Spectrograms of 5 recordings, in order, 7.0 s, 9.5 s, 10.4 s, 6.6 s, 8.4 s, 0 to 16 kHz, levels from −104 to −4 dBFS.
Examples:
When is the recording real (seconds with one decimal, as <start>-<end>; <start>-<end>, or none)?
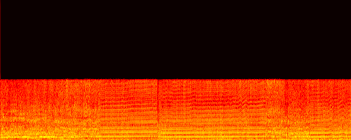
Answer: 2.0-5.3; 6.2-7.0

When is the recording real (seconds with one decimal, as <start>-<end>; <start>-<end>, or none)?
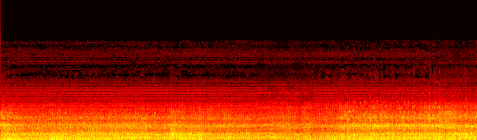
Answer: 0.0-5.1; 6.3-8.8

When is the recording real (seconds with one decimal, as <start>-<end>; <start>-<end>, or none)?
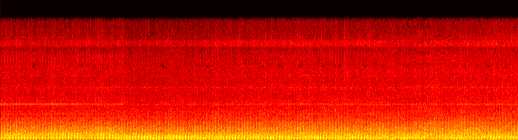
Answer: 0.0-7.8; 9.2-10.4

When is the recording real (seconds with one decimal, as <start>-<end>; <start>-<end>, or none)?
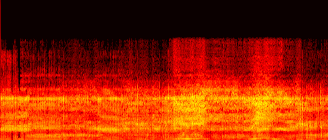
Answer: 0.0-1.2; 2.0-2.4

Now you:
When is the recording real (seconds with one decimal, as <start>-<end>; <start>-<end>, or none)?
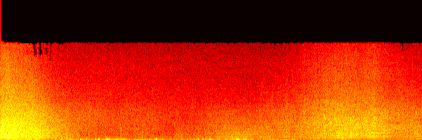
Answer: 0.0-7.4; 8.0-8.4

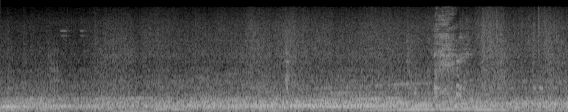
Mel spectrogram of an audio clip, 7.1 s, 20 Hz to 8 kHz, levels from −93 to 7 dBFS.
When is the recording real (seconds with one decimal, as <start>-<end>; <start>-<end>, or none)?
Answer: 0.0-7.1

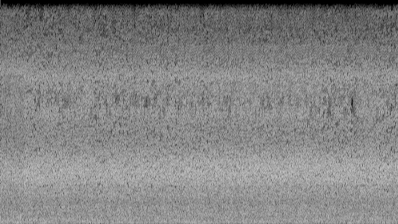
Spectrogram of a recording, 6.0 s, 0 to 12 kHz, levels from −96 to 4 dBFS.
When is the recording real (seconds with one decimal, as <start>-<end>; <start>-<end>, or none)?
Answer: 0.0-6.0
